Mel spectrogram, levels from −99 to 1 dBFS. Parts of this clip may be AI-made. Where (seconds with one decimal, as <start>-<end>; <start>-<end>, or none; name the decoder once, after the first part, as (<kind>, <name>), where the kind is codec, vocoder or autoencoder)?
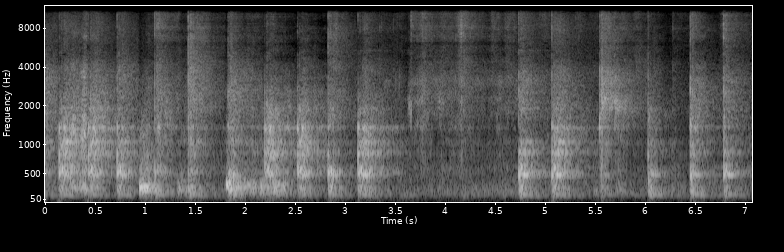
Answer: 1.0-3.0 (codec, HILCodec); 3.5-4.7; 5.5-6.6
